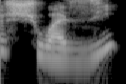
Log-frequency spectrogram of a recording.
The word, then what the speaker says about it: choisis: So it's going to be je choisis, choisis, je choisis. IS at the end, silent. Tu choisis, il choisit. So OI is a wa sound in French.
